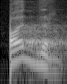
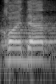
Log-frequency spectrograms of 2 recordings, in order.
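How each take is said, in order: First: The d and r run together with no vowel. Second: An extra vowel is inserted between d and r. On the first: The speaker calls it right. "R-nya itu nisfil harakah. Kita tidak tinggalkan dia" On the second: The speaker calls it wrong.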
